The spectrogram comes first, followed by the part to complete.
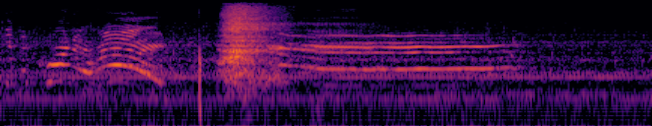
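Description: High-pitched voice calling out in a sing-song way, the pitch rising and falling over the first second. A short breathy hiss follows, then one held call lasting about a second and a half.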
